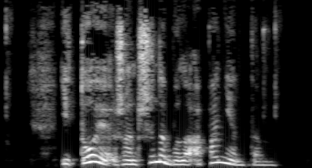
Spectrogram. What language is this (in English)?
Belarusian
